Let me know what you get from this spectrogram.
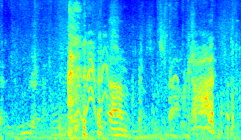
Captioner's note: laughs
